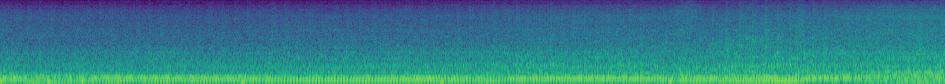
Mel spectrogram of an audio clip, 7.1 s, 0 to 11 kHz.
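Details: Oliver 550 tractor, engine fired right up before hydraulic pump replacement: catches and settles into a steady, even low idle with no knocks or misses; normal idle.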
